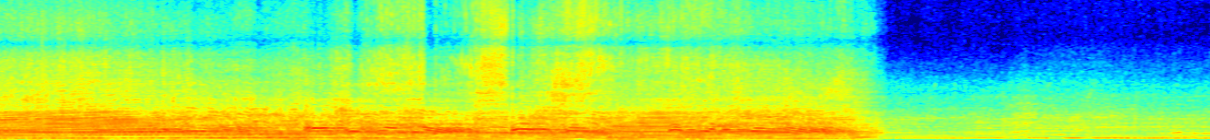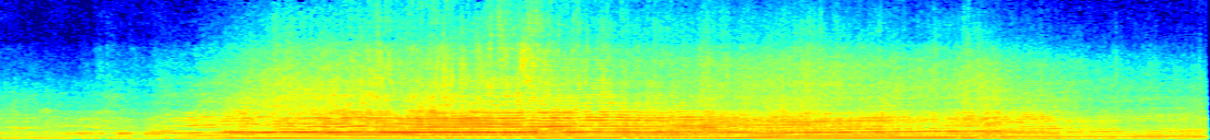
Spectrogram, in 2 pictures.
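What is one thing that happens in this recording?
Small race car engines roar and whine as they speed by on a dirt track.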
